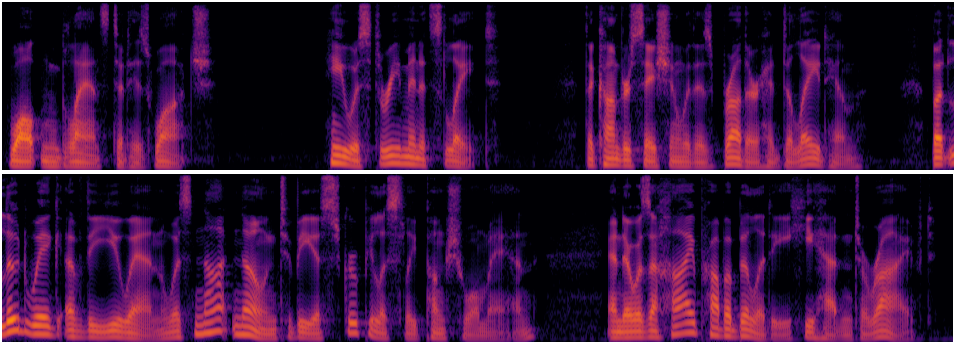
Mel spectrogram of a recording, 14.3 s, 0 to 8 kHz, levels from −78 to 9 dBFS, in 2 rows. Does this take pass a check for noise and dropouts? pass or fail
pass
